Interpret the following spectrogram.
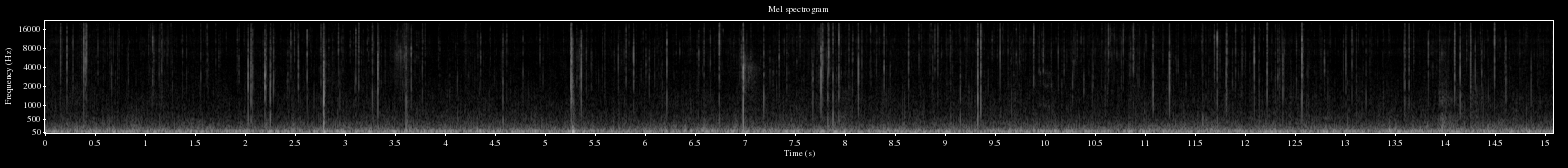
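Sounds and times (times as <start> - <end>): fire crackling in fireplace: 0.0 - 15.0.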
